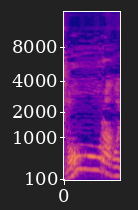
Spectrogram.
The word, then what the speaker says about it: 納: 근데 이제 여기서 제가 말씀드리고 싶은 건 이 납자라고 하는 것은 원래는 노라고 읽는 것이 정상입니다. 노하고 있는 노. 그래서 여러분 그 납입 같은 거 할 때 하면 노뉴 이렇게 있잖아요.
